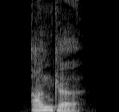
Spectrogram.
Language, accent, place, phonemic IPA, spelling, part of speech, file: German, Germany, Berlin, /ˈaŋkə/, Anke, noun / proper noun, De-Anke.ogg
- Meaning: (noun) 1. nape of the neck 2. lake trout (Salmo trutta lacustris); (proper noun) a diminutive of the female given name Anna, from Low German; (noun) butter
